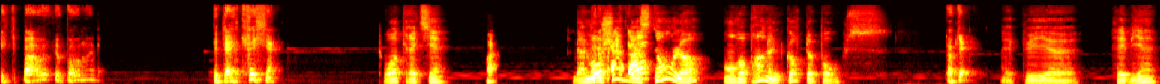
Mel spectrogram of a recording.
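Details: Speech of a man with severe-to-profound deafness who learned to pronounce letters; deaf speech.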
